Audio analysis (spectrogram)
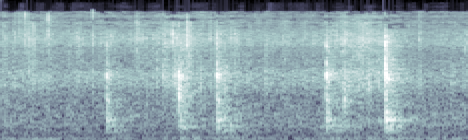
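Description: Chow mein noodles sizzle in a hot pan as a utensil stirs and tosses them, making five or six short scraping clacks over a soft, steady frying hiss.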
